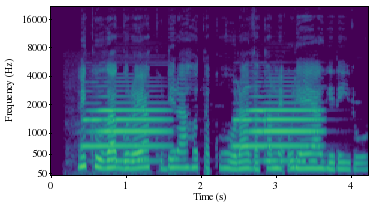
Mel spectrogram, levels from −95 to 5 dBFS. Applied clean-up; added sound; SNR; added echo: classical method spectral subtraction.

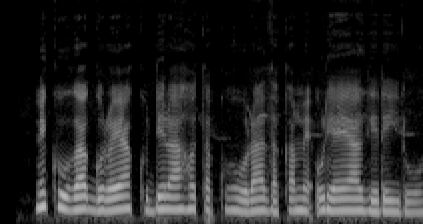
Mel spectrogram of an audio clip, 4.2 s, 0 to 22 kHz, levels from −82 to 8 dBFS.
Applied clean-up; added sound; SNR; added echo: none; none; none; none.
